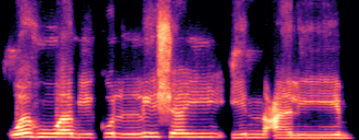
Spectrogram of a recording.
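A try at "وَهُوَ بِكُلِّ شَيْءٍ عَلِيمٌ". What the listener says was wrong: Saktanya belum maksimal saktanya. Ulang. Wa huwa bikulli, ulang. Wa huwa bikulli syai'in alim.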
